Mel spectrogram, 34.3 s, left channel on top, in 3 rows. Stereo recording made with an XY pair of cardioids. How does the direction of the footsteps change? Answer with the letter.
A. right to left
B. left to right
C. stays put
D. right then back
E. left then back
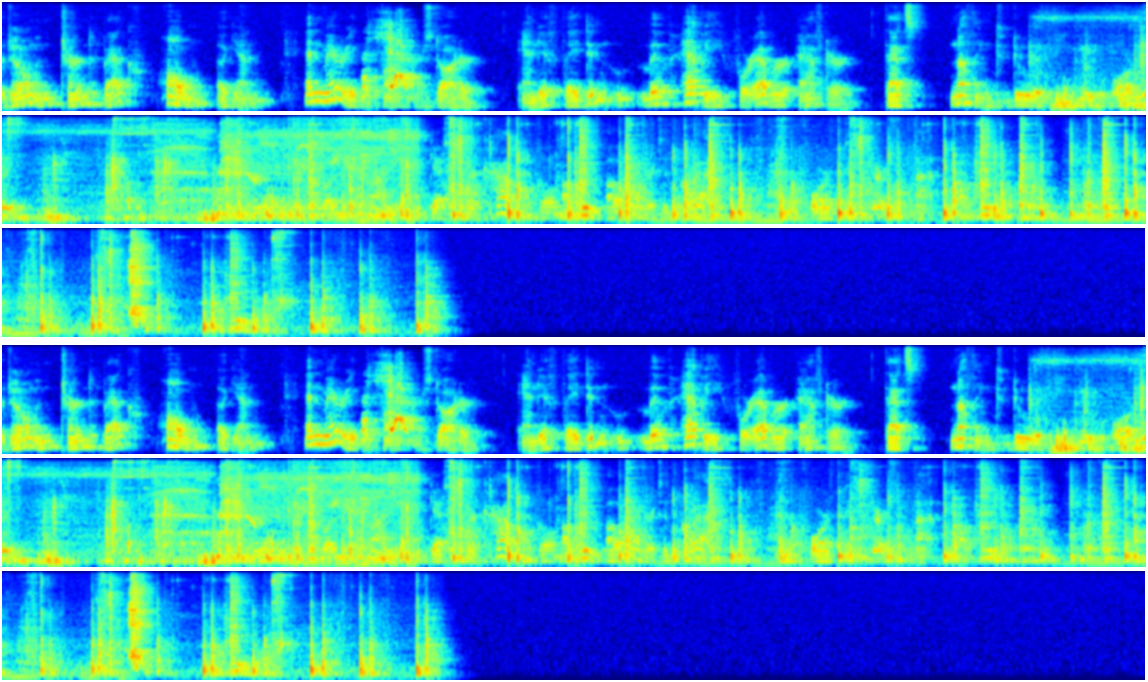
E.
